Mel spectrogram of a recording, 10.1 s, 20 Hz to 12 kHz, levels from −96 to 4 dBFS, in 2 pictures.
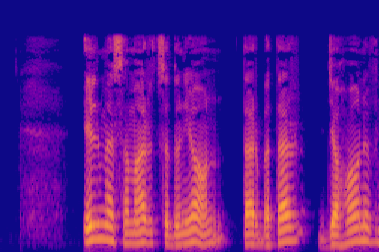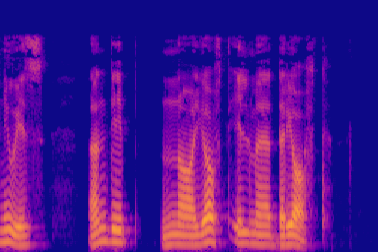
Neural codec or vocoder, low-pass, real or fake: none; 7.2 kHz; real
